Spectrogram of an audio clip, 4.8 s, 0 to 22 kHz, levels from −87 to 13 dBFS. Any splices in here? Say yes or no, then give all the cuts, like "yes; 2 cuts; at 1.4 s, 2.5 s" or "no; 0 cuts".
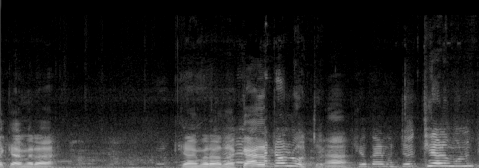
yes; 1 cut; at 2.6 s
